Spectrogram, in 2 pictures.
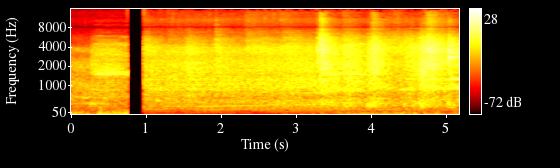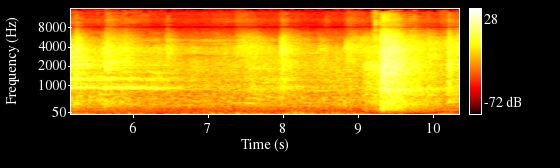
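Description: A forklift engine runs and hums nearby.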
